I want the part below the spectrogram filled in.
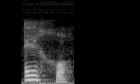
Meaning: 1. to have/hold, in the sense of holding (in one's possession) (a [legal/personal/possibly 'undesired']) property 2. to be (have/hold a property, characteristic) 3. to feel, have feelings
- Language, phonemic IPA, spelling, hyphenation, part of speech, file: Greek, /ˈexo/, έχω, έ‧χω, verb, El-έχω.ogg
